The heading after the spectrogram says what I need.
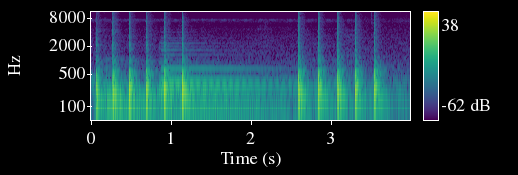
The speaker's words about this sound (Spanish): Era una tarde normal. Yo solo me había encerrado en mi cuarto. Mamá llegó a tocar la puerta. Raras veces yo echaba llave, ¿sabes?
